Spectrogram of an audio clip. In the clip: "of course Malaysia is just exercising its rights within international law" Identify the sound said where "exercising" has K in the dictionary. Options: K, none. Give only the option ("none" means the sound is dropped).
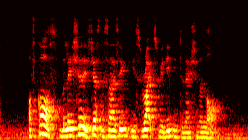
none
